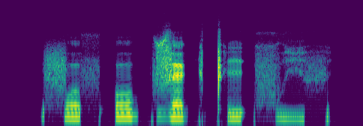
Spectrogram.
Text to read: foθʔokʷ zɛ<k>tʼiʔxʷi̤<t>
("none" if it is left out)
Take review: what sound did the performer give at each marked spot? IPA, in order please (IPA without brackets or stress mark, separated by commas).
k, θ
